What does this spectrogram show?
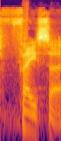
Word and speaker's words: Feser: And as I always tell people, you can just think of Star Trek. Set your phasers on stun.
